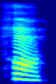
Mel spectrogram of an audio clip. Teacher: भ जो है महाप्राण ओष्ठय व्यंजन ध्वनि के अंतर्गत आता है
